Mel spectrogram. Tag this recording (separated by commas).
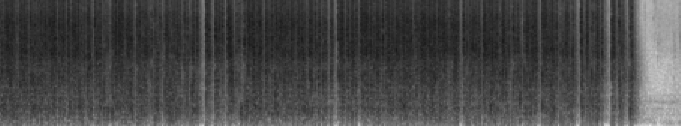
lighting firecrackers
